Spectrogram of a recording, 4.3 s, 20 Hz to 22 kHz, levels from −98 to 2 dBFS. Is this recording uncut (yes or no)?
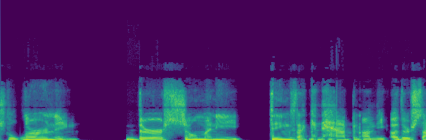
yes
